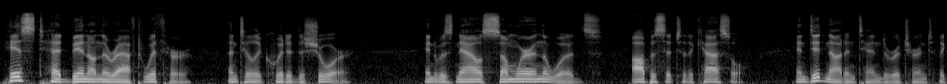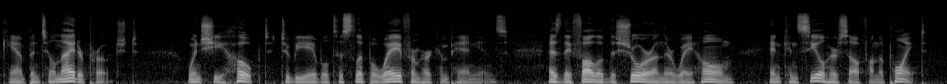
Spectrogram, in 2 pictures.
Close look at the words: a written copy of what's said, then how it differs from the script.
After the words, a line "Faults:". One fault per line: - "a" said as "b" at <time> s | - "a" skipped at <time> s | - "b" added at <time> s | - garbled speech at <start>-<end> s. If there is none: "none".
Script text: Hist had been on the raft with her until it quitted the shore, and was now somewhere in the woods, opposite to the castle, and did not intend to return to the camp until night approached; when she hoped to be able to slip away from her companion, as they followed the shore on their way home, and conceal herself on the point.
Hist had been on the raft with her until it quitted the shore, and was now somewhere in the woods, opposite to the castle, and did not intend to return to the camp until night approached; when she hoped to be able to slip away from her companions, as they followed the shore on their way home, and conceal herself on the point.
Faults:
- "companion" said as "companions" at 13.8 s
